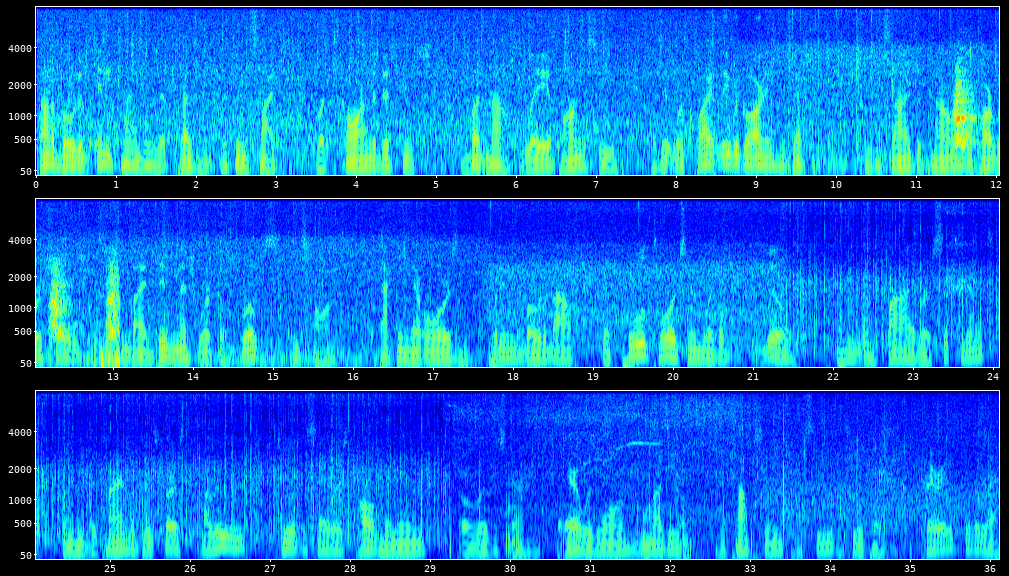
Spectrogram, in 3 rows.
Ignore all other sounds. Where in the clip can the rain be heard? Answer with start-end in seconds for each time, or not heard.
0.0-36.0.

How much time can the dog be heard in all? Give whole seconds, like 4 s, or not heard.
2 s.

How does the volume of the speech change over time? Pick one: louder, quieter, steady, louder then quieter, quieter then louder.
quieter.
